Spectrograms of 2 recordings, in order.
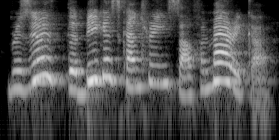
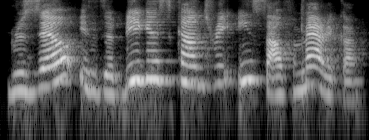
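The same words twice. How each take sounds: First: It is said at a faster pace. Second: It is said at a slower pace.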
